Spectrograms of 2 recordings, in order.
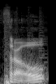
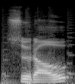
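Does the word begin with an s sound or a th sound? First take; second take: th sound; s sound. First: It begins with a th sound. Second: It begins with an s sound and long o.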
